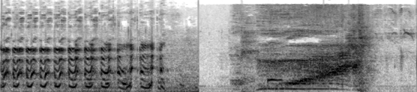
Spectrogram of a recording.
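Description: A dog makes odd, wavering yodel-like vocal sounds, then a drawn-out rising whine.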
